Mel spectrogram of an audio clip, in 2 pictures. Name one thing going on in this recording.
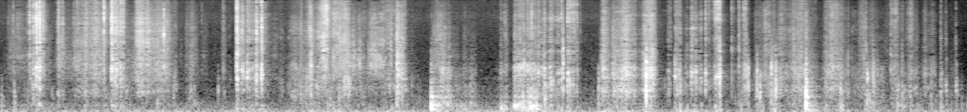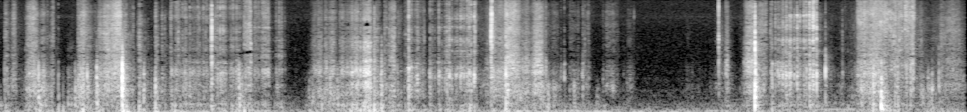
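Stiff paper crinkles and rustles as hands handle it.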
